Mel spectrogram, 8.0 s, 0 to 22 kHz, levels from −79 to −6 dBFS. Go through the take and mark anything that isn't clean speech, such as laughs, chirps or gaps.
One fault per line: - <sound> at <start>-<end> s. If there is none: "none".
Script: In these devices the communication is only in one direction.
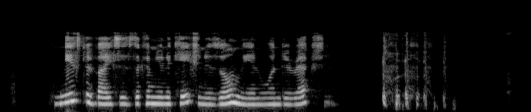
- cough at 5.7-6.9 s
